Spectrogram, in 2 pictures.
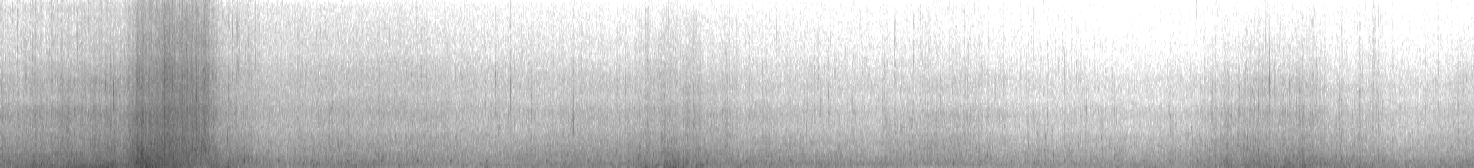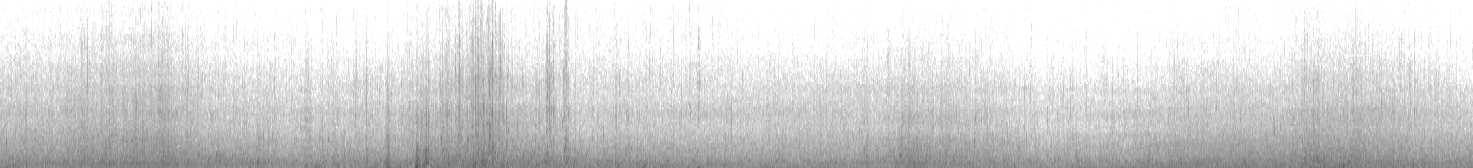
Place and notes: Shimen Dist., New Taipei City - The sound of the waves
